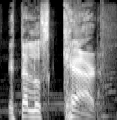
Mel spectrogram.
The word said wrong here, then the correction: queer: ¿Care se escribe? – No, care. – Queer. – ¿Queer? Ya, ahora cuéntame a mí, concha tu madre, con la pronunciación. – Deletréalo. – Q-U-E-E-R. – Queer, po, queer. – Queer. Ya, queer.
